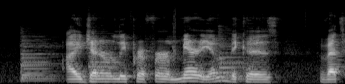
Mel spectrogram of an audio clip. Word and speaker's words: Merriam: Like with the Miriam versus Miriam thing on the Vocab Hub, while most people pronounce it as Miriam, some people are trained to pronounce it as Miriam. I generally prefer Miriam because that's how native speakers pronounce it.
